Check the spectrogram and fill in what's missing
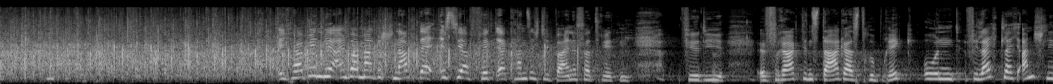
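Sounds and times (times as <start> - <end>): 
audience applauding a guest: 0.0 - 6.4
speech: 2.8 - 10.5.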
